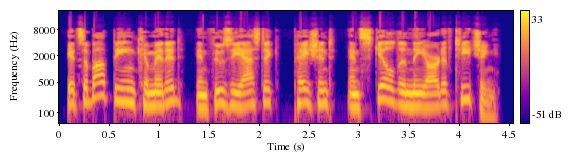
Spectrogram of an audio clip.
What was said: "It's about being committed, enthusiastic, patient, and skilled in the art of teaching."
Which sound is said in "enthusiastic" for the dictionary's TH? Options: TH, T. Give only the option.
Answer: TH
